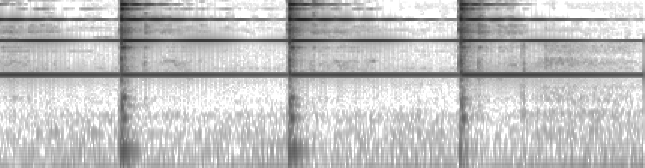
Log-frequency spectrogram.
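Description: A small bell struck by hand three times, about one strike a second, each ring left to sound and fade; the last ring dies away. It is rung once per dollar of a viewer's super chat, these being the last three of five rings for a five-dollar donation.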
